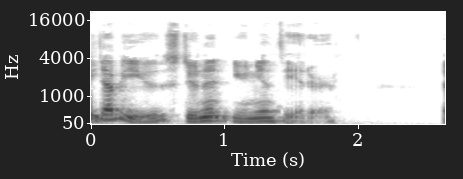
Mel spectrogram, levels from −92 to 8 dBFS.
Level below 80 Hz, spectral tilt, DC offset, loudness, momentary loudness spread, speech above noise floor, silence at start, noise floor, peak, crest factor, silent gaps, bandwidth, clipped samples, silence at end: -58 dBFS; -6 dB/octave; under 0.1%; -29 LUFS; 16 LU; 55 dB; 0 s; -83 dBFS; -12 dBFS; 18 dB; none; 15 kHz; under 0.1%; 0.85 s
